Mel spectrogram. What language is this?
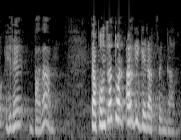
Basque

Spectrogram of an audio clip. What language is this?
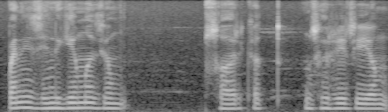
Kashmiri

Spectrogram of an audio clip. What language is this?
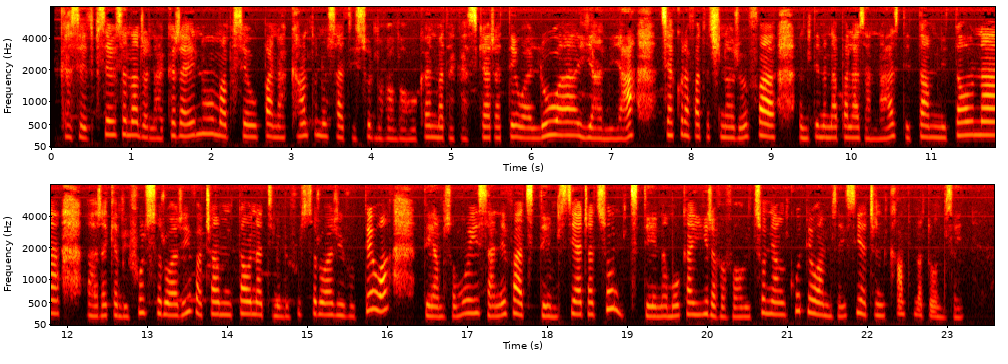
Malagasy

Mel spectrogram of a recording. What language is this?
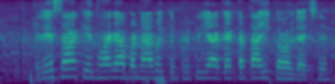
Maithili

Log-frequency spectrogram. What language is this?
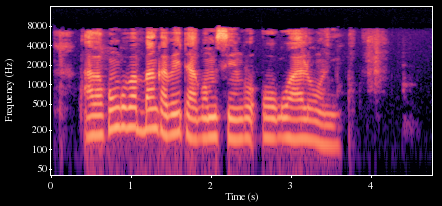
Ganda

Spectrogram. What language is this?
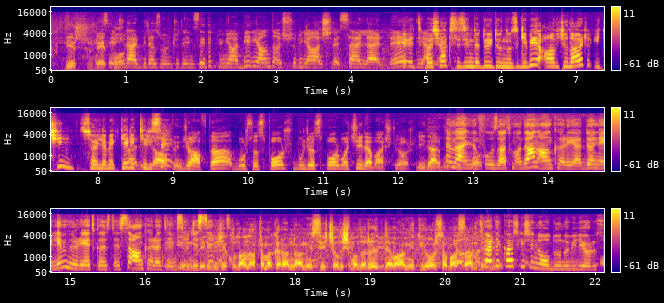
Turkish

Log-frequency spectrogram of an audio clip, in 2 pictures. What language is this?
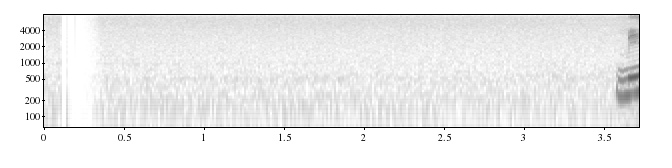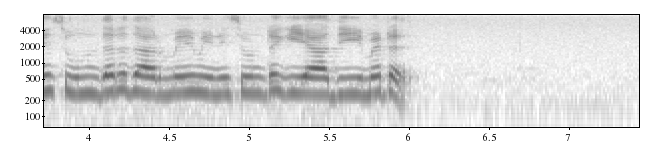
Sinhala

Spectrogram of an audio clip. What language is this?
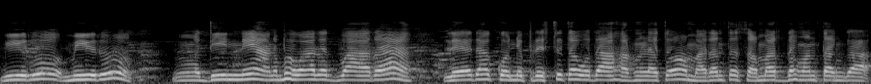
Telugu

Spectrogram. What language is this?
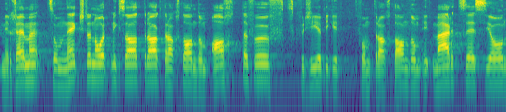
Swiss German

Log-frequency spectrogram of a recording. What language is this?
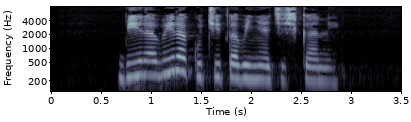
Imbabura Highland Quichua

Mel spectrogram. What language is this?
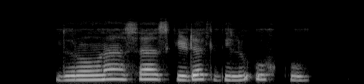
Pashto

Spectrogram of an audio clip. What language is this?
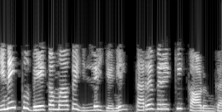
Tamil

